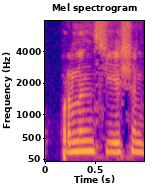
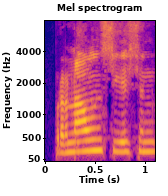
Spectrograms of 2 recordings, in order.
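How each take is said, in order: First: It is said in the English-speaker way. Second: It is said in the everyday Hindi-speaker way. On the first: The speaker calls it right. "प्रोनाउंसिएशन कहते हैं अंग्रेजी वाले" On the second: The speaker calls it wrong. "प्रोनाउंसिएशन को"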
